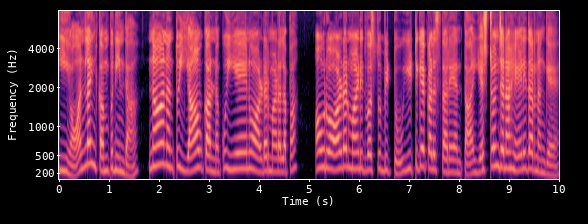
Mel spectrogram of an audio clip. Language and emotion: Kannada, fearful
